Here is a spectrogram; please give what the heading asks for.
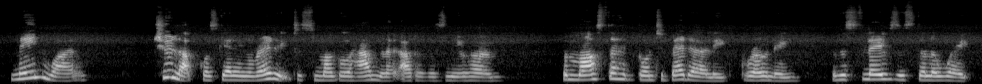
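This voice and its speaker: A woman's voice: mid-range voice, a bit bright, rough recording. A woman reading a children's adventure story aloud as scripted narration. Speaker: audiobook reader.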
